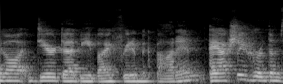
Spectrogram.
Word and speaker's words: McFadden: I got Dear Debbie by Frida McFadden.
